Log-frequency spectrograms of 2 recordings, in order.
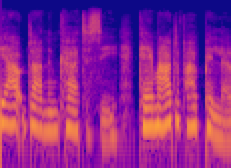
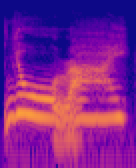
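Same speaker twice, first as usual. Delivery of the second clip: lightly voiced baby girl; 7 semitones higher than usual. A narrator's reading.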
